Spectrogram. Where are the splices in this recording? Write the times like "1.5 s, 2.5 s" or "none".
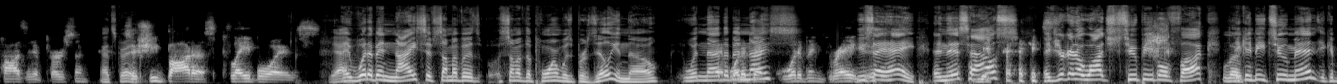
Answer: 3.2 s, 6.7 s, 8.6 s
